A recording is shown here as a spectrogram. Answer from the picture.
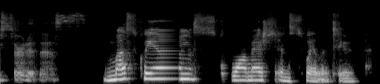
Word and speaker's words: Tsleil-Waututh: Musqueam, Squamish, and Tsleil-Waututh. Tsleil-Waututh.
